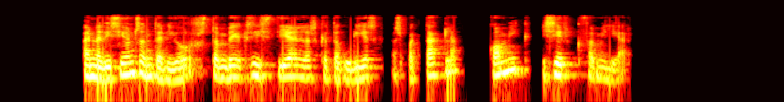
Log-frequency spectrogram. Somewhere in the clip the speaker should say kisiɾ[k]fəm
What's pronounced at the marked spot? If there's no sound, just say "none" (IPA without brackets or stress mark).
k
